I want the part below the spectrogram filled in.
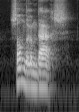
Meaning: the next day
- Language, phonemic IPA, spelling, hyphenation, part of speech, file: Dutch, /ˌsɑn.də.rə(n)ˈdaːxs/, 's anderendaags, 's an‧de‧ren‧daags, phrase, Nl-'s anderendaags.ogg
